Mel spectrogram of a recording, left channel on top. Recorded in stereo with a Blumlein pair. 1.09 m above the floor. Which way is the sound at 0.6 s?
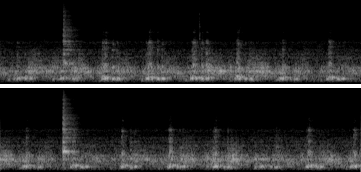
35° right.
